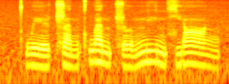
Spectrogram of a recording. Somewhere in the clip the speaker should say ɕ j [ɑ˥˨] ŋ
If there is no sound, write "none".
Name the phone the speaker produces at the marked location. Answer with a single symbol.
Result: ɑ˥˨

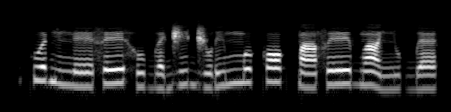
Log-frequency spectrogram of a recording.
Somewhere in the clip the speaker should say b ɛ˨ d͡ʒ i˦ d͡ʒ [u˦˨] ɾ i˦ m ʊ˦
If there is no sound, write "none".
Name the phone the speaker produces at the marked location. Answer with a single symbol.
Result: u˨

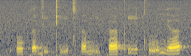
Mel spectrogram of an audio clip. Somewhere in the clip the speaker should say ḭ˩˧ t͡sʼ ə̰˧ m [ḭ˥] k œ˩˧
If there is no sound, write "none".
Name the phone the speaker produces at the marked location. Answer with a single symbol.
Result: ḭ˩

